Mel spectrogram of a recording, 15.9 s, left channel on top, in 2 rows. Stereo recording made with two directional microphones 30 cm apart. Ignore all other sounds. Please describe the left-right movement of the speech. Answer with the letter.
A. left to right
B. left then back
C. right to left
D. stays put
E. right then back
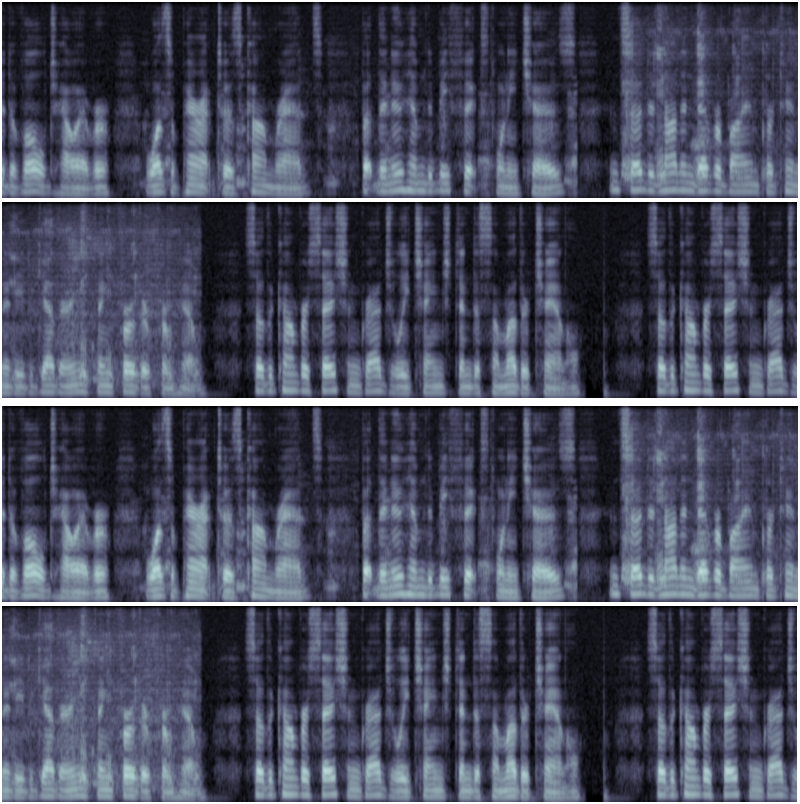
D.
